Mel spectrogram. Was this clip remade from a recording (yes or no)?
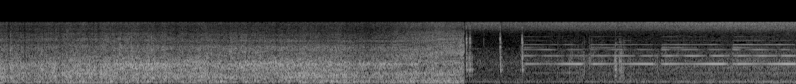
no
